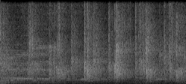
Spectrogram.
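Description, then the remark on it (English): Light, scattered applause from an audience, a soft patter of many hands clapping that rises in a few small swells before tapering, quiet overall and without any distinct voices. “This should be more clapping than that.”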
